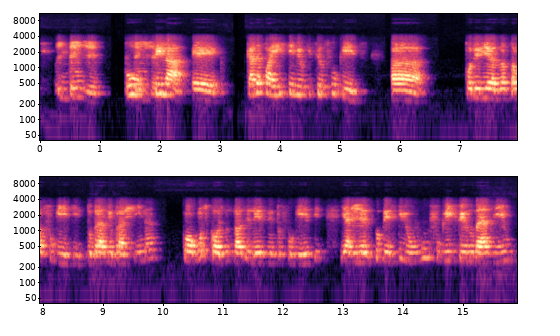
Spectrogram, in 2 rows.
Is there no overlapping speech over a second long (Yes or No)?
Yes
